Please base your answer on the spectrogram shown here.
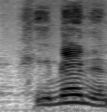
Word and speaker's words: Ximénez: El Pedro Ximénez, el vino no es Pedro Ximénez, como decimos, es Pedro Jiménez, lo que pasa es que se escribe con X.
